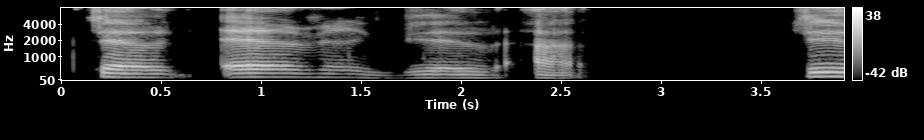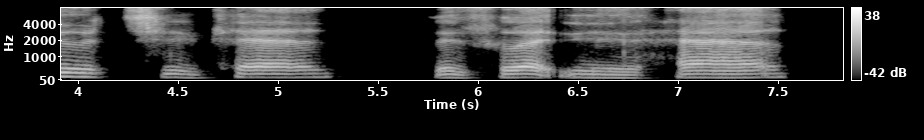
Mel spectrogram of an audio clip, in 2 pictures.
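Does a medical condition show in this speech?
Yes: dystonia; dystonia from age 20, affects walking and speech, right leg kicked left ankle, no cure; several decades since onset, symptoms constant, speaking again after 40 years mute; speech loss began after UCLA, typed needs on typewriter, symptoms when speaking.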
